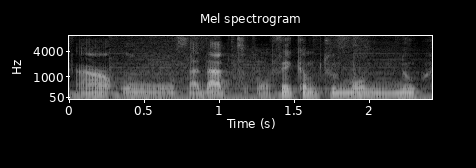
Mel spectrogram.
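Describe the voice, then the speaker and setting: A man with a head cold and a hoarse voice, hosting a casual podcast chat with many fillers and self-mocking asides. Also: mid-range voice, normal speed, soft background music. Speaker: podcast host.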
